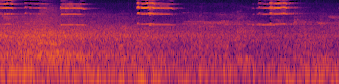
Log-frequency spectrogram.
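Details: Young Long-eared Owls in trees, including spruce, in the town of Martin, Slovakia, in the evening give high, thin squeaky whistles. Three drawn-out calls come a few seconds apart over a steady hiss of background noise.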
